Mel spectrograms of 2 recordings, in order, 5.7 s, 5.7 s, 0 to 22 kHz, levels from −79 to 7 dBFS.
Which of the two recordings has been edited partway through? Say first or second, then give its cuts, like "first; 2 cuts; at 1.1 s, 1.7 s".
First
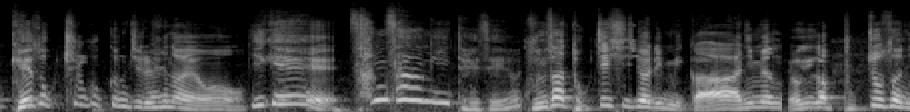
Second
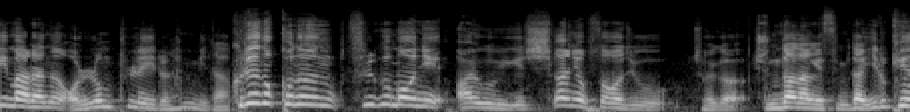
second; 1 cut; at 2.1 s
